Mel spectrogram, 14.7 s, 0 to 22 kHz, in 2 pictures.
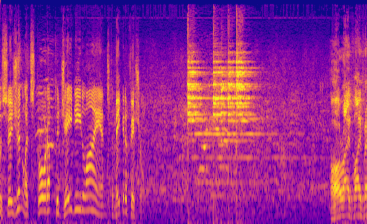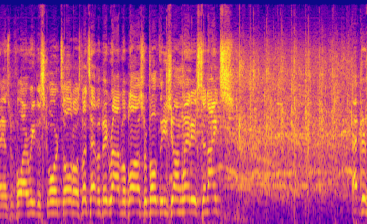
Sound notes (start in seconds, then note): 3.7 bell rings; 10.8 applause, cheering from audience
